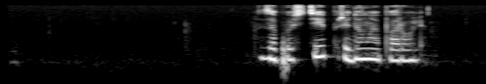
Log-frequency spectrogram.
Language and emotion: Russian, neutral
